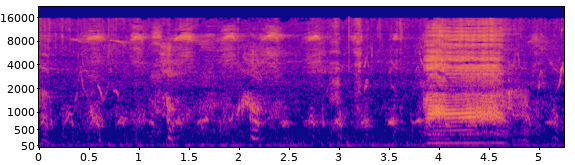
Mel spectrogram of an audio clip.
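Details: Chinese goose, a domestic breed: several seconds of soft, scattered chirping, then one loud, harsh, brassy honk near the end lasting almost a second.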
